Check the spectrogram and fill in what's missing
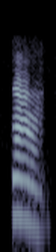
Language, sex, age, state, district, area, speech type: Odia, female, 45-60, Odisha, Sundergarh, rural, conversation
